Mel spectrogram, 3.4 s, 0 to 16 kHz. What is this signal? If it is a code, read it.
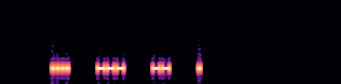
Morse code, heard as a keyed tone, about 48 wpm, spaced as for 23 wpm, 700 Hz. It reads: HOME
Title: 4x Character Spacing - Top 300 Words - 50wpm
